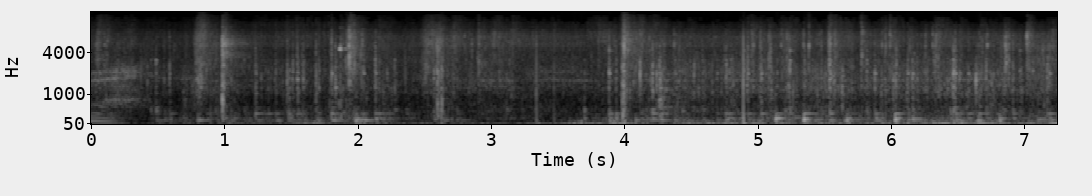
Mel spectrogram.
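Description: Cannondale Habit mountain bike riding a dirt trail: rolling tyre noise with frequent clicks and rattles from the bike over bumps, getting louder as it goes.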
